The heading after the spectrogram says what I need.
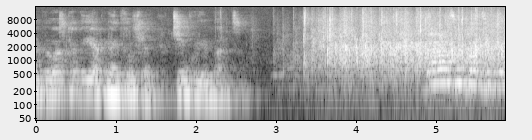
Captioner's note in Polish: oklaski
